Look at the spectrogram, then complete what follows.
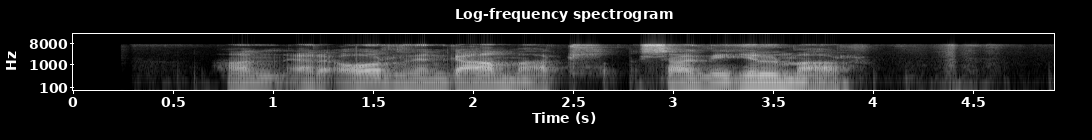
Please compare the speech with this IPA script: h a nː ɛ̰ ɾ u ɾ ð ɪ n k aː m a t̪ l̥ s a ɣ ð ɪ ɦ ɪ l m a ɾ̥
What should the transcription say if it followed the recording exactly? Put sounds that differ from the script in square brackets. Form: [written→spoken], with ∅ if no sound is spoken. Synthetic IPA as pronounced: h a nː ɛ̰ ɾ [u→ɔ] ɾ ð ɪ n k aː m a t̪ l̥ s a ɣ ð ɪ ɦ ɪ l m a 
